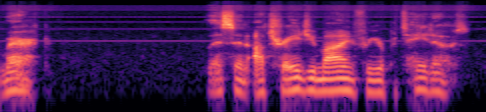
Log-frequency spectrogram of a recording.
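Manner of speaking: whispered speech. In a role-play scene, a player whispers over at merrick: whisper. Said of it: "I'm whispering over at Merrick".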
